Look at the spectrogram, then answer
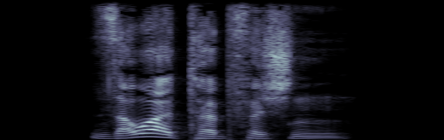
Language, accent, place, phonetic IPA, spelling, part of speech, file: German, Germany, Berlin, [ˈzaʊ̯ɐˌtœp͡fɪʃn̩], sauertöpfischen, adjective, De-sauertöpfischen.ogg
- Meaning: inflection of sauertöpfisch: 1. strong genitive masculine/neuter singular 2. weak/mixed genitive/dative all-gender singular 3. strong/weak/mixed accusative masculine singular 4. strong dative plural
